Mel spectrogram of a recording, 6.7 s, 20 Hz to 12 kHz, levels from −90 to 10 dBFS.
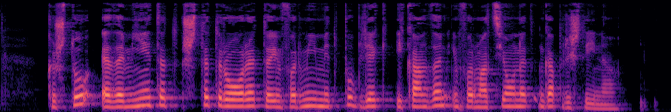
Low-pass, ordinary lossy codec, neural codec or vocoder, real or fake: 10.8 kHz; Opus, 64 kbps; none; real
